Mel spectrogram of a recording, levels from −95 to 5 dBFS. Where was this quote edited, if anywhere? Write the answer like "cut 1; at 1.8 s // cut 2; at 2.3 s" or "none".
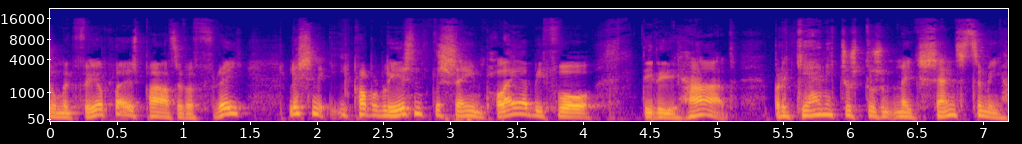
cut 1; at 4.5 s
